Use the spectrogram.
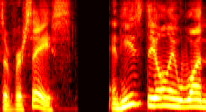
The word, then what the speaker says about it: Versace: character she says it again thanks it's a Versace and he's the only one that stops and is like it's Versace it's pronounced Versace he doesn't make fun of her he like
